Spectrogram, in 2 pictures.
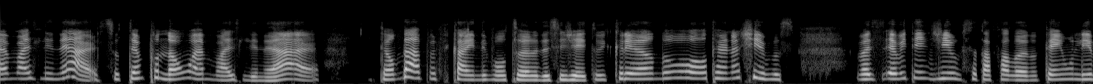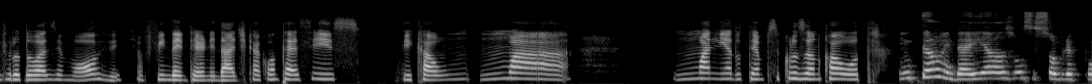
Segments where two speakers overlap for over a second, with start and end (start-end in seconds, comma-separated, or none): none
